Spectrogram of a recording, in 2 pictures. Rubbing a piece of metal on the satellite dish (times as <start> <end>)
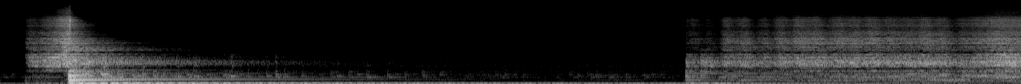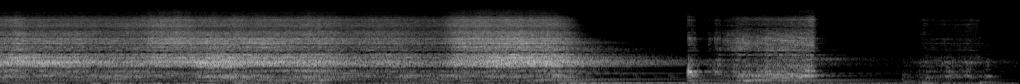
6.9 14.0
